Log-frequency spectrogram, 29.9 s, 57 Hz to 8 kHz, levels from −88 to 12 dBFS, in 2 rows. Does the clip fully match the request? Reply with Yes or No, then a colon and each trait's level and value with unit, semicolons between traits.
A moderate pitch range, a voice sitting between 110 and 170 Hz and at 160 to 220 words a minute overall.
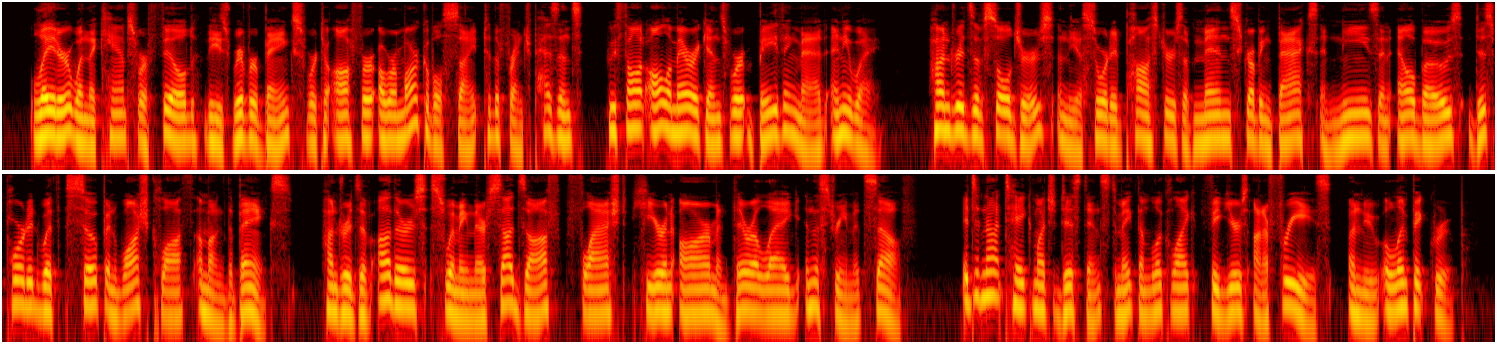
Yes: average, 3.4 semitones; medium, 140 Hz; average, 180 wpm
